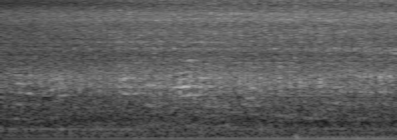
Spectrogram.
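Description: A car engine idles steadily after starting on a directly connected battery, a low continuous rumble with a broad hiss, near and even throughout, without pause.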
